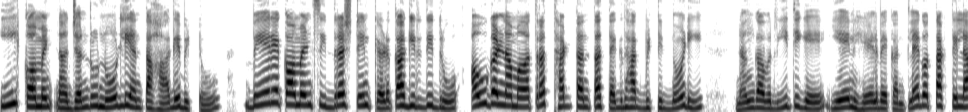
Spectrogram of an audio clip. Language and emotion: Kannada, surprised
